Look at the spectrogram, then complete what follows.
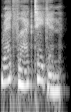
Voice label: Voices Announcer Status

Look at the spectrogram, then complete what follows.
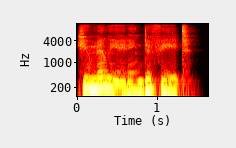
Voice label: Voices Announcer Status

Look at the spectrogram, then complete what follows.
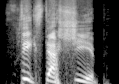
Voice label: Voices Jamaican Fix The Ship

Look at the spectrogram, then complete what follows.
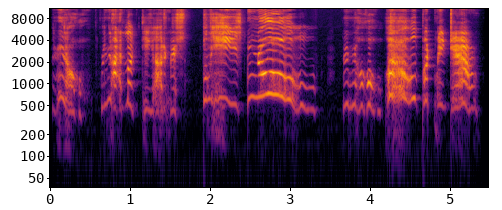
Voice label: Male Beg; a dump in the dark

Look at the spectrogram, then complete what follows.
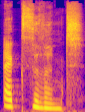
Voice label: "Excellent", Voices; Verdict Guilty

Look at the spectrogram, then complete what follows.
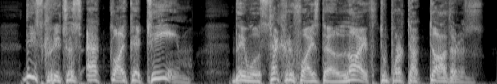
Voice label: Voice Monolog; We Are the Dwarves

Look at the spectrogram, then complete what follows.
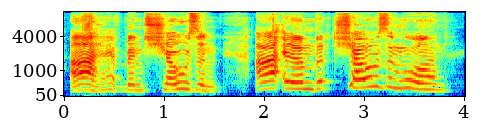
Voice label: Male Beggings

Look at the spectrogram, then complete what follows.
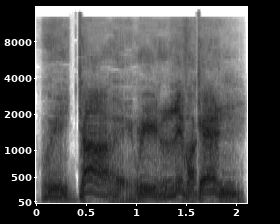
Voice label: Warmonger Barrack Taunt

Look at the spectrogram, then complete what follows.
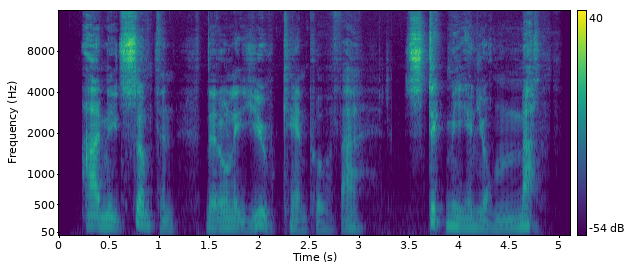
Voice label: Male Beggings; a dump in the dark

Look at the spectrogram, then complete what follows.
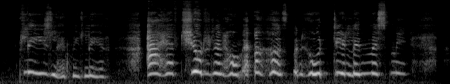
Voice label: Voices Female Beggings; a dump in the dark

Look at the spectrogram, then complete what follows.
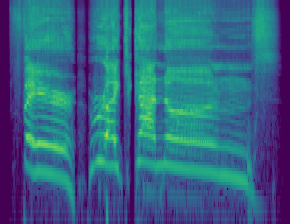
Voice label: Voices Jamaican Fire Right Cannons

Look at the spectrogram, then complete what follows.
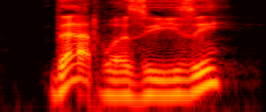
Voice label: Voice Monolog; We Are The Dwarves

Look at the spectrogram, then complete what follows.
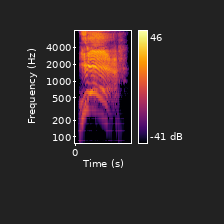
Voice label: Male Fight Appear

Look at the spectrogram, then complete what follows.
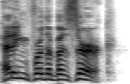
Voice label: Voices Character Male; unreal development kit

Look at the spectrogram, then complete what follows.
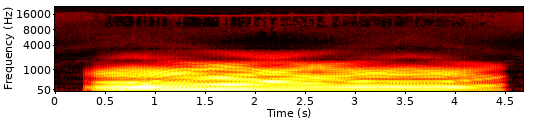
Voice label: Dialogue speech; Hylics

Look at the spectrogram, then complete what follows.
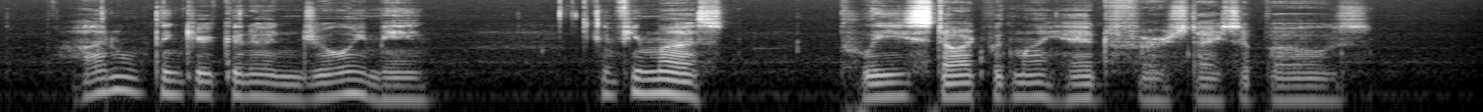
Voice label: Voices Female Beggings

